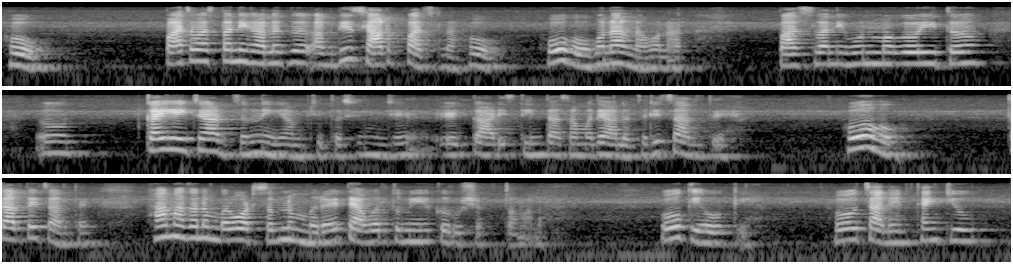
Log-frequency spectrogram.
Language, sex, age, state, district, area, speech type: Marathi, female, 30-45, Maharashtra, Satara, rural, spontaneous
